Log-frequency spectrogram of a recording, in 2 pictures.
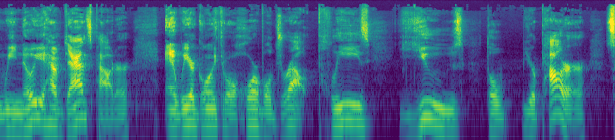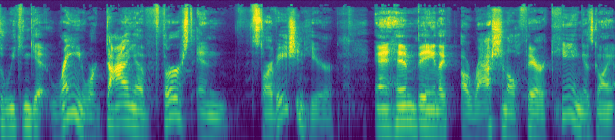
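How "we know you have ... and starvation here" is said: plain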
